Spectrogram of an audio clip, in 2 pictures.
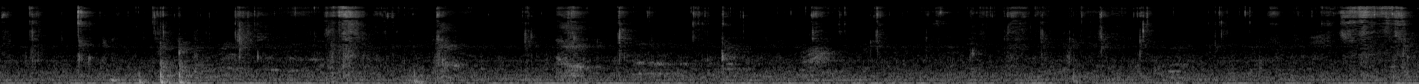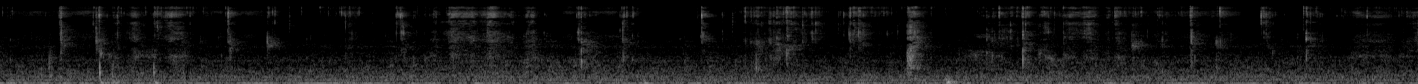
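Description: Wet chewing and lip-smacking of a man eating mutton curry and rice by hand, with many short, irregular sticky clicks and squelches.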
